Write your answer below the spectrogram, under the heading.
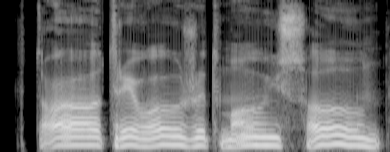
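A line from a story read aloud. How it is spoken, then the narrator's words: Sepulchral voice. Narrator (Russian): спрашиваю я за могильным голосом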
